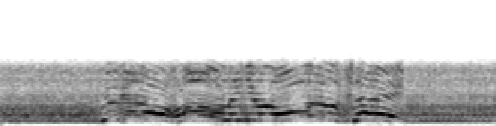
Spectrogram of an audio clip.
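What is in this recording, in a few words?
damaged oil mood high, speech English; War Thunder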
